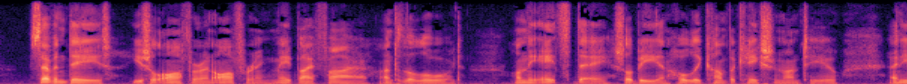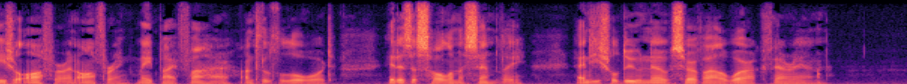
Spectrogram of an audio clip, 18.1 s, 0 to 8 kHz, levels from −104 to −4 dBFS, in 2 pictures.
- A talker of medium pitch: No, very low, 95 Hz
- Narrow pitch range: Yes, narrow, 1.6 semitones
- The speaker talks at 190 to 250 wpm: No, average, 165 wpm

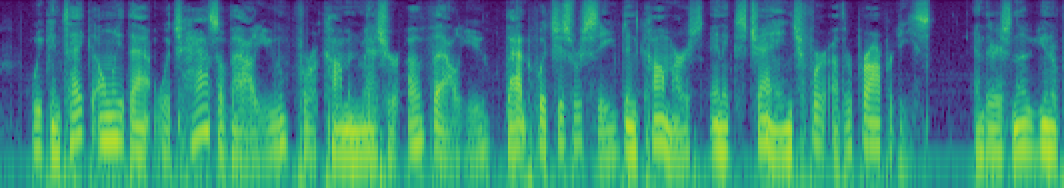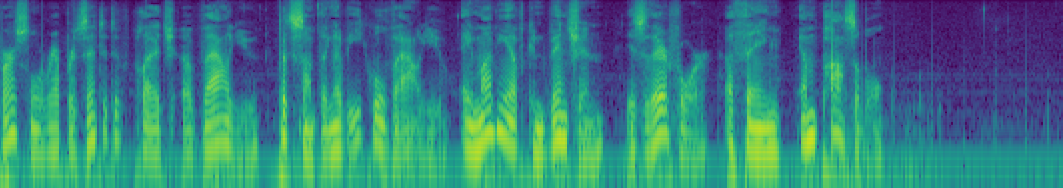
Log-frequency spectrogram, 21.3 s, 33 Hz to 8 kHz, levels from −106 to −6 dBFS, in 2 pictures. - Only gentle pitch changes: No, average, 5.1 semitones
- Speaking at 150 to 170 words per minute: No, average, 140 wpm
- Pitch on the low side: Yes, low, 100 Hz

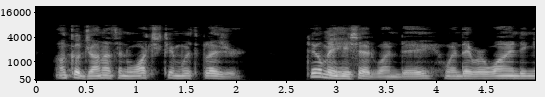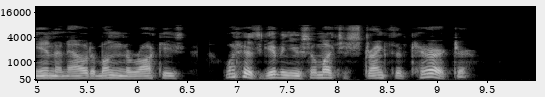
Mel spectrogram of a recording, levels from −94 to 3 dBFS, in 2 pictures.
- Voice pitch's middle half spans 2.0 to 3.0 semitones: Yes, narrow, 2.6 semitones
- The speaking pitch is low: Yes, low, 125 Hz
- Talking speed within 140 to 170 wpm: No, average, 185 wpm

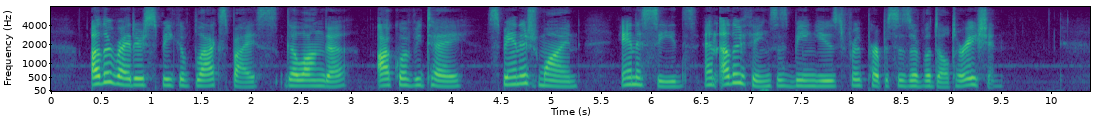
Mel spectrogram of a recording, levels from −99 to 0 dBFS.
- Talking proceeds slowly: Yes, slow, 125 wpm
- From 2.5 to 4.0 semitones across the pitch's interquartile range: Yes, average, 3.4 semitones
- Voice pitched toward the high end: Yes, high, 200 Hz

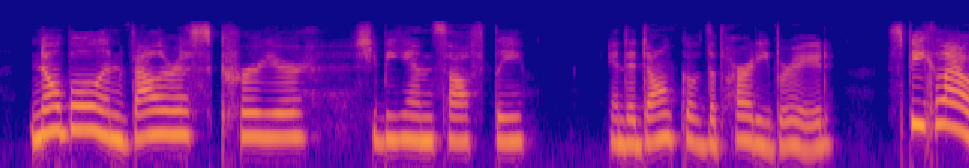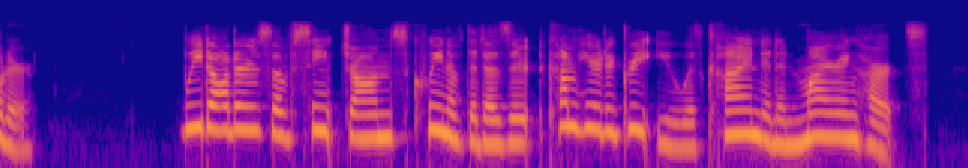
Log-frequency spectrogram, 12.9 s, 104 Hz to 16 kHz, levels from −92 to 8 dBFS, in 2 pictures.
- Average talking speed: Yes, average, 160 wpm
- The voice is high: Yes, very high, 265 Hz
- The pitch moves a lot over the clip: No, average, 4.8 semitones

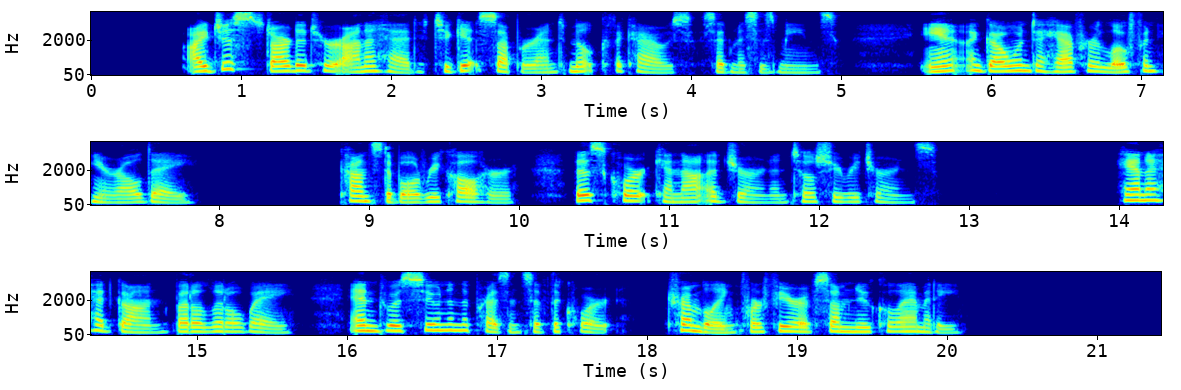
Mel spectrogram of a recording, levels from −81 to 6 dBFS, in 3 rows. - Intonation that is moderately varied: Yes, average, 4.3 semitones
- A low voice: No, high, 200 Hz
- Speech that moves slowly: No, average, 170 wpm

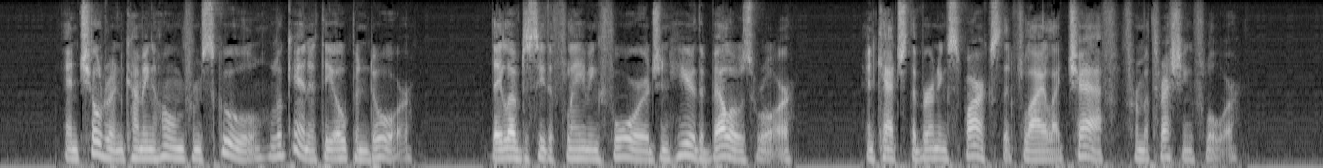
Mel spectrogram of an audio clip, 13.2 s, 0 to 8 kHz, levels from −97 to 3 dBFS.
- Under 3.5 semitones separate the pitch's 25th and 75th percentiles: Yes, average, 2.9 semitones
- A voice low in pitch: Yes, low, 120 Hz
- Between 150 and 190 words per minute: Yes, average, 170 wpm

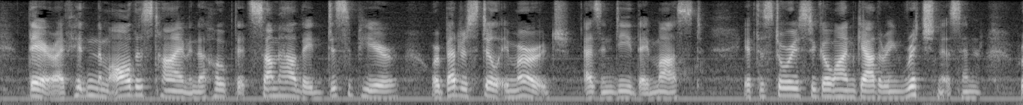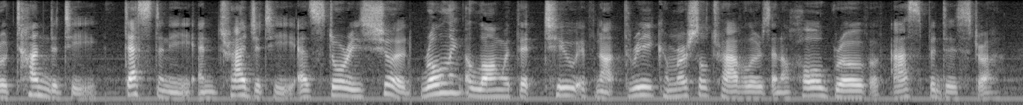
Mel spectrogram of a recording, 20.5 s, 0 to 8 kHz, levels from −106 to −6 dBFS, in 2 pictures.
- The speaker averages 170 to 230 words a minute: No, average, 160 wpm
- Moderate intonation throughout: Yes, average, 4.8 semitones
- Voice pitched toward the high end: No, medium, 150 Hz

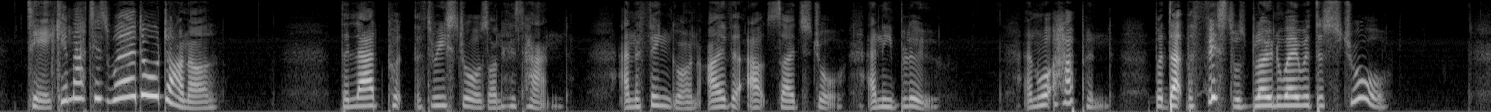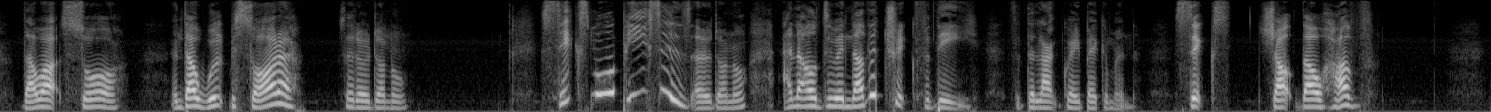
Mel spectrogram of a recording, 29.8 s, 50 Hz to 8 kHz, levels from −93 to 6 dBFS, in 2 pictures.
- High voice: Yes, high, 205 Hz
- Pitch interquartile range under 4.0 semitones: No, average, 4.3 semitones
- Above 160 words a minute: No, slow, 135 wpm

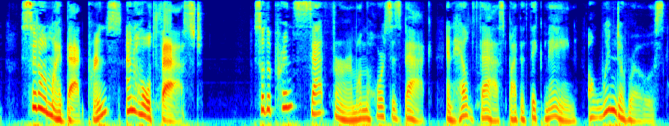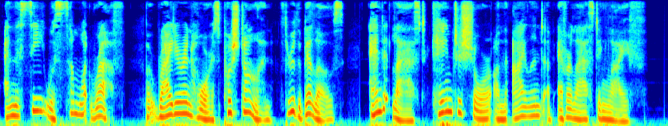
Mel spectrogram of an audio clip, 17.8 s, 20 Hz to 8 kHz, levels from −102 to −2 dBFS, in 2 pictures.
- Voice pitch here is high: No, medium, 150 Hz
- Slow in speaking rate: No, average, 180 wpm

